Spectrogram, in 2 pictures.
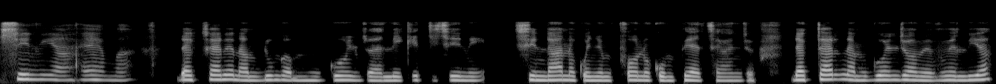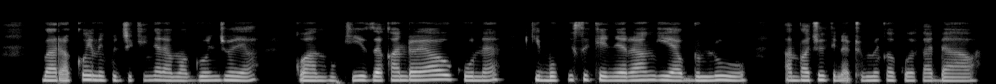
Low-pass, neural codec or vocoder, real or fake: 7.2 kHz; autoencoder, 48 kHz, 32 numbers a frame, DAC-VAE, trained on Japanese speech; fake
